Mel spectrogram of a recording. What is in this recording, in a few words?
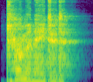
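"terminated", synthesized voice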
